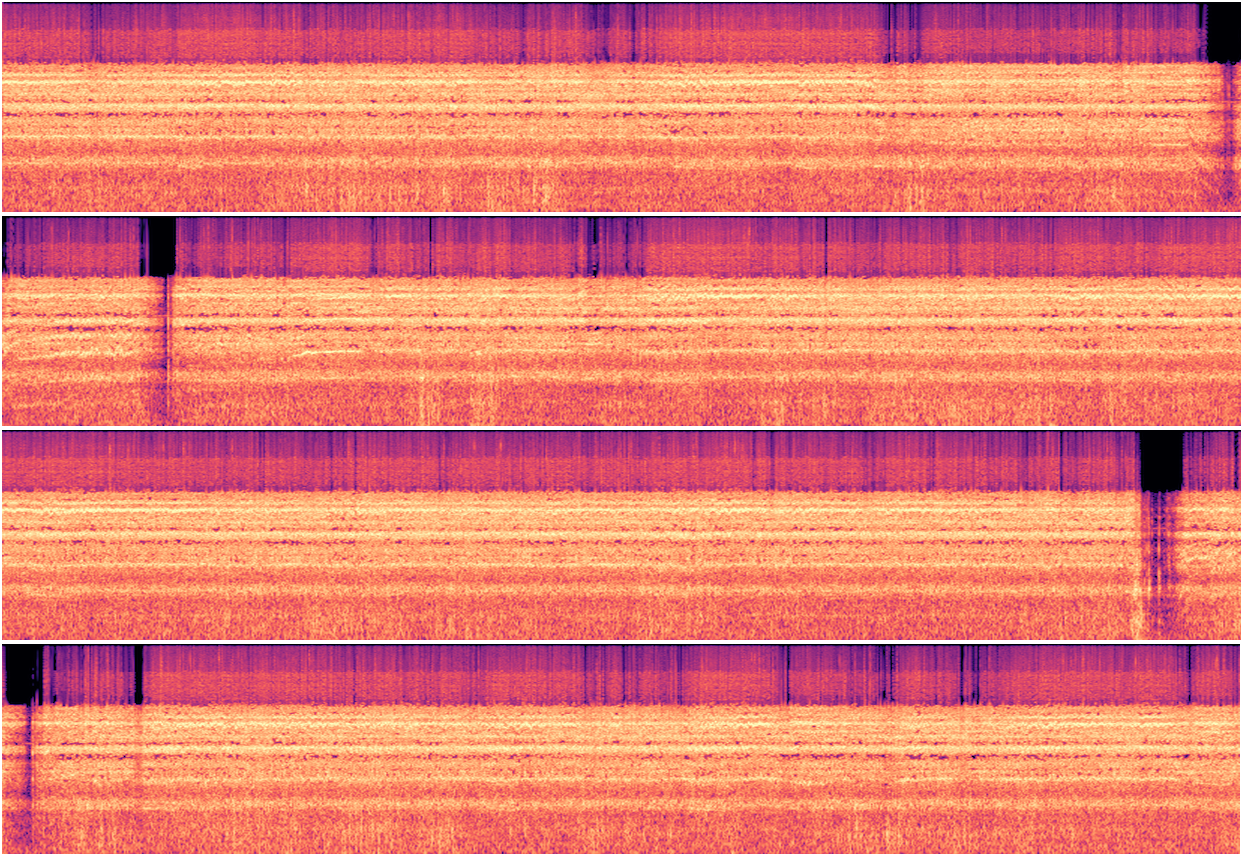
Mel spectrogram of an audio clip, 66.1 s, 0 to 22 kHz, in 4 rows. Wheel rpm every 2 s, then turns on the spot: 230, 230, 230, 230, 220, 220, 210, 180, 140, 140, 220, 230, 230, 230, 230, 220, 230, 230, 230, 230, 230, 230, 230, 220, 110, 180, 210, 220, 230, 220, 220, 230, 230.
none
